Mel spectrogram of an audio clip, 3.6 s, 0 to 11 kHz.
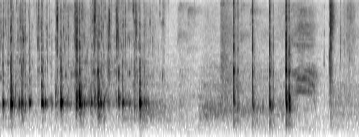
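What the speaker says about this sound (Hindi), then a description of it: "इसे अच्छी तरह से हमने इसमें डाल दिया 1 लीटर पानी में, और इसे हम आराम से घोट लेंगे" A mixture being stirred by hand into one litre of water in a container, giving quick repeated liquid sloshes and clinks close by, with a pause and a few scattered splashes afterward.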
